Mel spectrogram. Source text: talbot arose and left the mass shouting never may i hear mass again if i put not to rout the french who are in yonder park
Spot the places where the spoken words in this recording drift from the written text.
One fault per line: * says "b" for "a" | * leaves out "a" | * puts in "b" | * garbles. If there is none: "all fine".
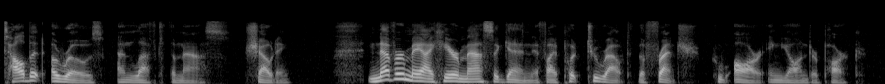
* leaves out "not"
